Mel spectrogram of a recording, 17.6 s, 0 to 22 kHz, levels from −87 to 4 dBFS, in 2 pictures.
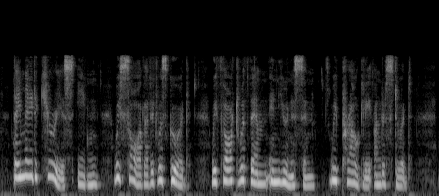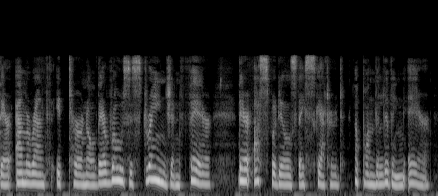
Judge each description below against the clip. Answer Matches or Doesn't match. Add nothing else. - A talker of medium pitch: Matches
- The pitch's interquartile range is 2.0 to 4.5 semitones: Doesn't match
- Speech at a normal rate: Doesn't match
